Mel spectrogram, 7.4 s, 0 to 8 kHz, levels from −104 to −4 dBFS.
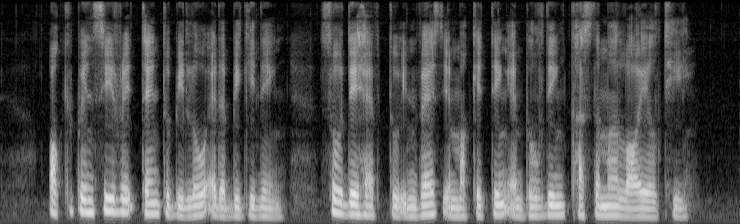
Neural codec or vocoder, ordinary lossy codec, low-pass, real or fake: none; none; none; real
